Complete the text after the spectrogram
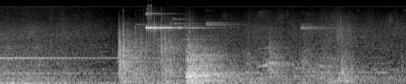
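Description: A door opens with a click.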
